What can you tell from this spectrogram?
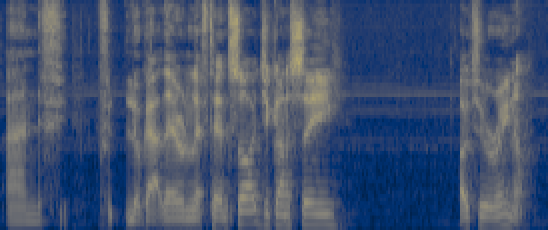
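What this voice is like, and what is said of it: Put-on Australian accent. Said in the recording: “we're gonna fucking turn full Australian ... Again, Australian. I can't drop this Australian accent.”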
